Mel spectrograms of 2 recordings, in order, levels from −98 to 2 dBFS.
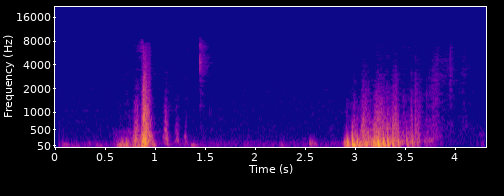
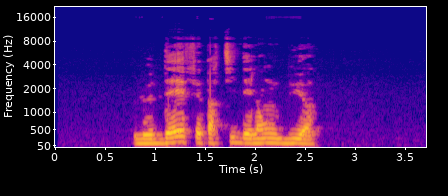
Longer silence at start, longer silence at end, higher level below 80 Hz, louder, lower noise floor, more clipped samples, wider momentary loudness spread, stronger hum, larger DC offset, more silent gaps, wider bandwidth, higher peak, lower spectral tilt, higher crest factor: second, 0.65 s vs 0.8 s; second, 0.65 s vs 1.1 s; first, -40 dBFS vs -56 dBFS; second, -31 LUFS vs -16 LUFS; first, -76 dBFS vs -69 dBFS; neither; first, 18 LU vs 7 LU; neither; neither; neither; about the same, 7.6 kHz vs 7.8 kHz; second, -10 dBFS vs 0 dBFS; first, -10 dB/octave vs -7.5 dB/octave; first, 24 dB vs 18 dB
